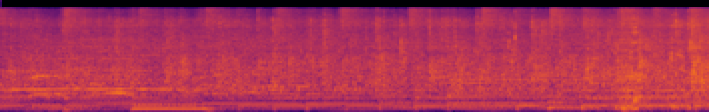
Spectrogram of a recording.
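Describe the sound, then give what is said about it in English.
A large crowd claps and shouts together in a continuous wash of applause and cheering, giving the Lord a clap and a shout, with steady musical tones sustained underneath throughout. “Two, why don't you give the Lord a clap and a shout?”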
